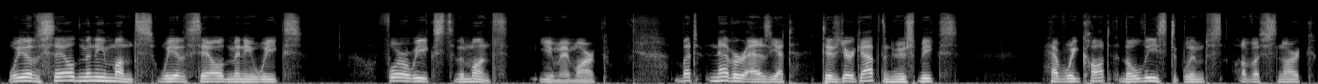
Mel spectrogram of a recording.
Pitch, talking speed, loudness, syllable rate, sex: 135 Hz, 165 wpm, -17 LUFS, 3.5 syllables/s, male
